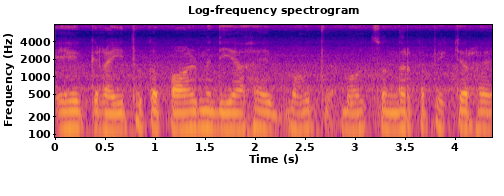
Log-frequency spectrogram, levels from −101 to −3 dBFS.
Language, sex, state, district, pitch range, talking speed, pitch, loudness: Hindi, male, Maharashtra, Solapur, 120-125 Hz, 165 wpm, 125 Hz, -31 LUFS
